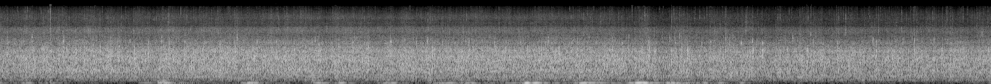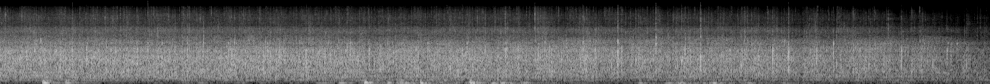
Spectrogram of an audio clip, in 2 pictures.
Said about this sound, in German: Sie haben gesehen, der Applaus zeigt es, Sie gehören dazu, beziehungsweise wir kehren zusammen.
